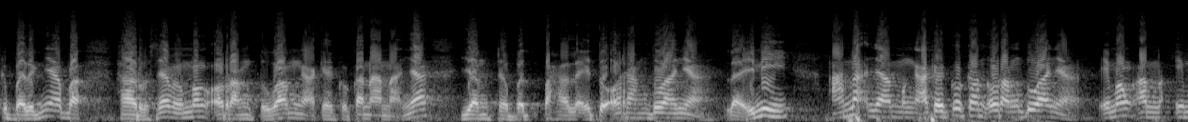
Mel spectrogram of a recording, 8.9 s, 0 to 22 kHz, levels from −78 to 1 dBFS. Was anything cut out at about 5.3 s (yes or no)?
no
